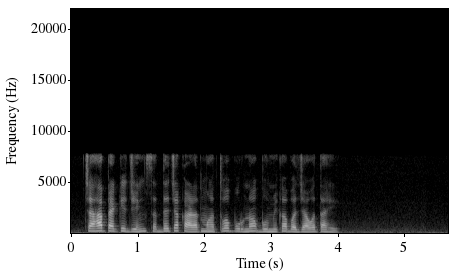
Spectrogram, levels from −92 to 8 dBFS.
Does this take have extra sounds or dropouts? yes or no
no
